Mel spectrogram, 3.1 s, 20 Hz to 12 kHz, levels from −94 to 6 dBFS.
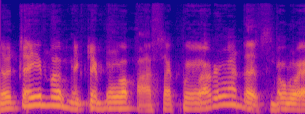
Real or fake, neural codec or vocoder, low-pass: fake; codec, 24 kHz, 1.5 kbps, HILCodec; 10.8 kHz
